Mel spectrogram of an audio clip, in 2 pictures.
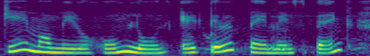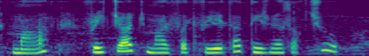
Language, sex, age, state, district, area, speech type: Nepali, female, 18-30, West Bengal, Alipurduar, rural, read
